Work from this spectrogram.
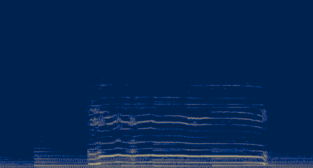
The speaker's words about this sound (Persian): سختترین لحظه برام وقتی بود که خروز شروع کرد بخوندن صدایی که برای بقیه نماینده صبح بود داشت آخر قصه ما رو اعلام می کرد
